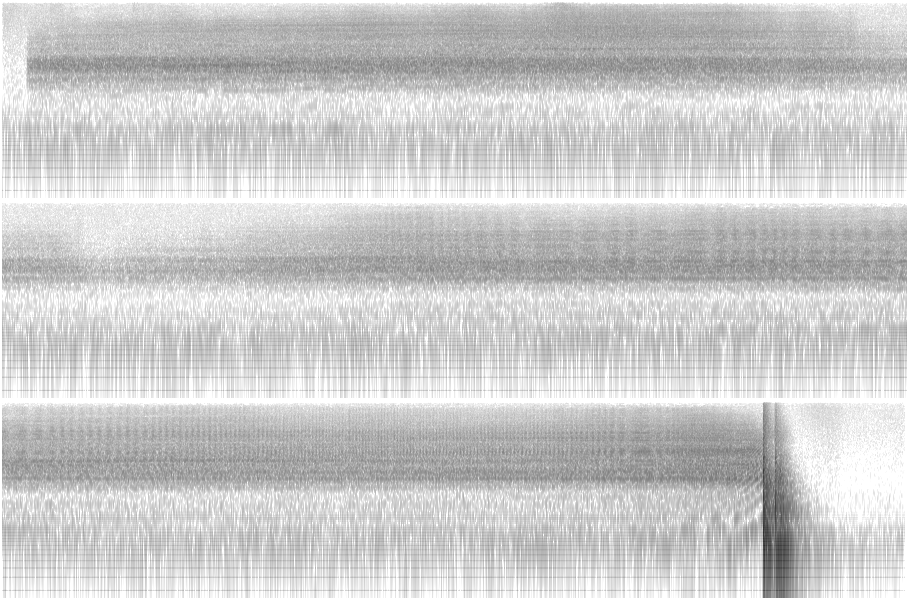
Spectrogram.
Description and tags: Creaking Door
A long sound of a very creaky door
wooden, closing, close, wood, squeaky, open, door, creak, opening, clunk, creek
